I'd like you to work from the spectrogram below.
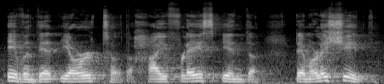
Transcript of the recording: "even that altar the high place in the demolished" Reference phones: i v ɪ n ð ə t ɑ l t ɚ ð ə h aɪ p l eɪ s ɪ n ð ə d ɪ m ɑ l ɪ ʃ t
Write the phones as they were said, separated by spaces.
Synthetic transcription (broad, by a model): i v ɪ n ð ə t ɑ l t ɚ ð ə h aɪ f l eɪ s ɪ n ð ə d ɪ m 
